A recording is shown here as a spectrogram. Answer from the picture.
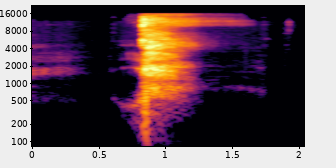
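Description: A man's single sharp exhale about half a second in, fading away over about a second.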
